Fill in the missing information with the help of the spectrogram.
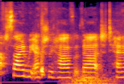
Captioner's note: screen whooshing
